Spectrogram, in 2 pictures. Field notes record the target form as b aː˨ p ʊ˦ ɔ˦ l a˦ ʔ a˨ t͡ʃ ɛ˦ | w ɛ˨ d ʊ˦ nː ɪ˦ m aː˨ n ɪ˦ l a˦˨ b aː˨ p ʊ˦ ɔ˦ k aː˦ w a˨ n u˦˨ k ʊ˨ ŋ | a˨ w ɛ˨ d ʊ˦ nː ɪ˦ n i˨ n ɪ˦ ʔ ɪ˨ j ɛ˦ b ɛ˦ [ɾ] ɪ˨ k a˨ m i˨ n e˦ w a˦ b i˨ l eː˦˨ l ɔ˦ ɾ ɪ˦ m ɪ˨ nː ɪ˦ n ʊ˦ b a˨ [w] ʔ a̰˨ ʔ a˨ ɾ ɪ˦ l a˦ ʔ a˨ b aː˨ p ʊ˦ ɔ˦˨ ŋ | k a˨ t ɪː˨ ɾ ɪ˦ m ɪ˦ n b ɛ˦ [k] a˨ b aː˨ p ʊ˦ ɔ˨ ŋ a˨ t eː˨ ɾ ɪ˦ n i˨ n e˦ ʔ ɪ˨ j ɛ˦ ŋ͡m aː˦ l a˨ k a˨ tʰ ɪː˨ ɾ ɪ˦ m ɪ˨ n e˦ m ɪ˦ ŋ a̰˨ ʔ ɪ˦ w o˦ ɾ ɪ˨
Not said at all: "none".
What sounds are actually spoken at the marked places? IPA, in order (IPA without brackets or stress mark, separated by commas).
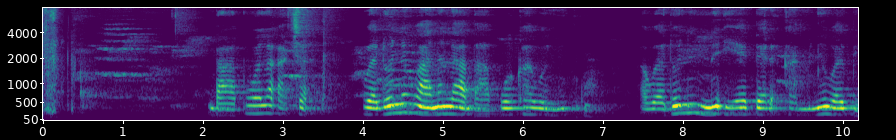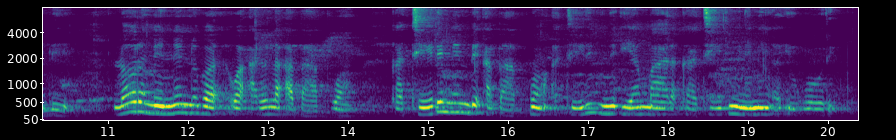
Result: ɾ, w, ʔ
